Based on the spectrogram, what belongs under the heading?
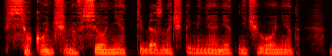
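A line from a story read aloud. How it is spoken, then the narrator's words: Muttered. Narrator (Russian): Забормотал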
